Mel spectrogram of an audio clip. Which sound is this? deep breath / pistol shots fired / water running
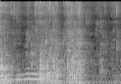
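water running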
